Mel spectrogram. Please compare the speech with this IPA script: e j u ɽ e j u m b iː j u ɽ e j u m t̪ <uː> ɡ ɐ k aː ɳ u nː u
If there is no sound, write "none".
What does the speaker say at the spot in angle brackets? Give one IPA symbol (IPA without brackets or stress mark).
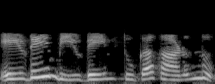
u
